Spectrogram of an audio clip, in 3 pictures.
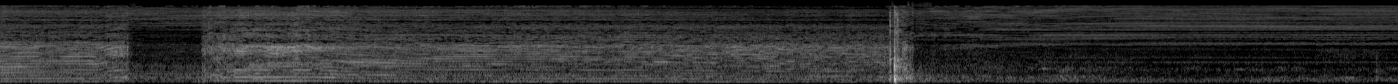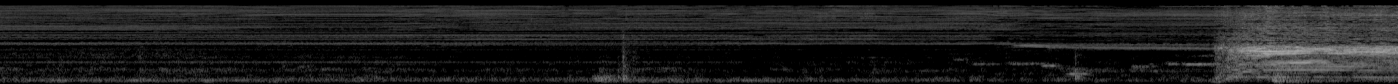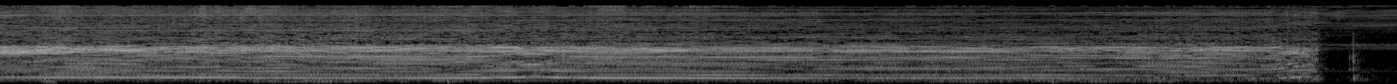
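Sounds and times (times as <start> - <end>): small motor whining: 19.6 - 41.9.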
